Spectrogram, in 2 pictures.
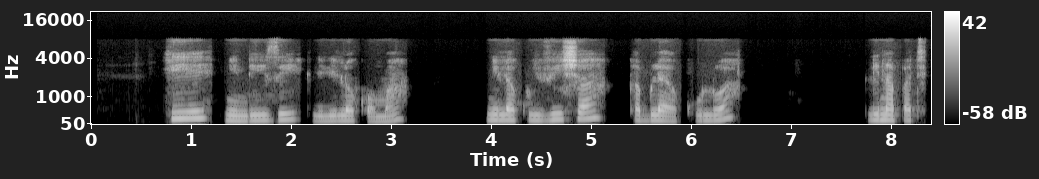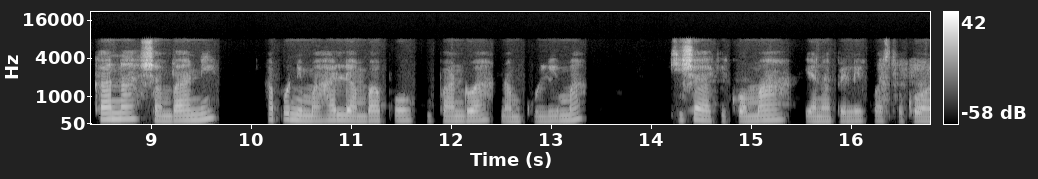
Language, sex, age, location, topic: Swahili, female, 18-24, Kisumu, agriculture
